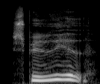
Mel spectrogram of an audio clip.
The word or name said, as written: spydighed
